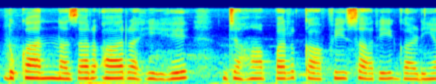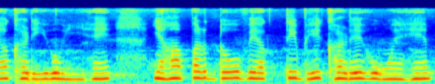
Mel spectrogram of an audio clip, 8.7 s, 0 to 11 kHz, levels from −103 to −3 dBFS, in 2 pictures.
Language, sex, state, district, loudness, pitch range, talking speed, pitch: Hindi, female, Madhya Pradesh, Bhopal, -21 LUFS, 220-235 Hz, 145 wpm, 230 Hz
